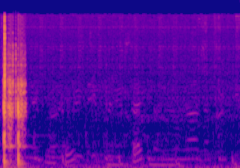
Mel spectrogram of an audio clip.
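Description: A sharp double knock of handling noise on the selfie-stick camera, two quick hits right at the start, then only a faint low rumble of breeze and rustle.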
